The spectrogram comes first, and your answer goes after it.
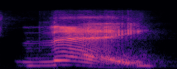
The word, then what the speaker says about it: they: it should be but the e and the y are the tricky parts of that word you would probably expect these letters to be pronounced as e and y but they are pronounced a and e so when you read they remember to pronounce the letters e and y as the long a and when you write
